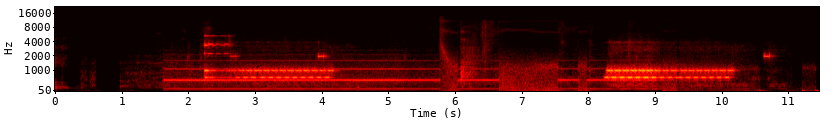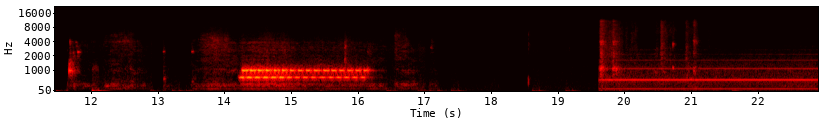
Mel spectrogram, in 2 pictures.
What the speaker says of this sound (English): I heard a phone ringing in the background.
